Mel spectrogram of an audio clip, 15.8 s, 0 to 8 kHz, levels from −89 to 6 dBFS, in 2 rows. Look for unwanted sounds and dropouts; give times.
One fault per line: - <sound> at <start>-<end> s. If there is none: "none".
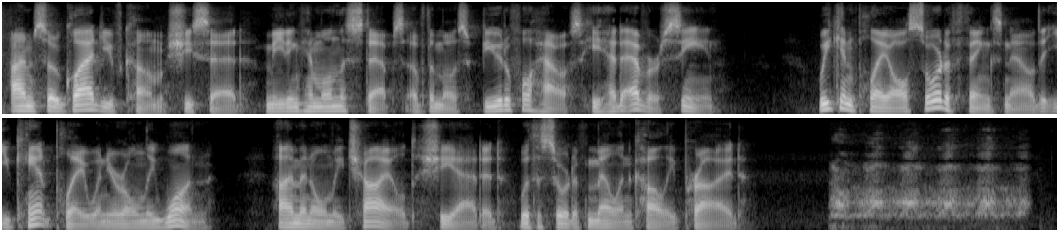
- bark at 14.1-15.6 s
